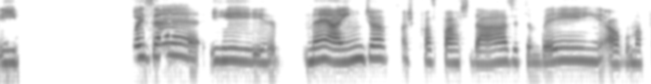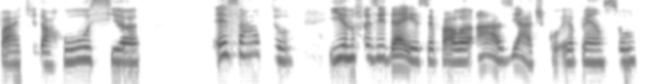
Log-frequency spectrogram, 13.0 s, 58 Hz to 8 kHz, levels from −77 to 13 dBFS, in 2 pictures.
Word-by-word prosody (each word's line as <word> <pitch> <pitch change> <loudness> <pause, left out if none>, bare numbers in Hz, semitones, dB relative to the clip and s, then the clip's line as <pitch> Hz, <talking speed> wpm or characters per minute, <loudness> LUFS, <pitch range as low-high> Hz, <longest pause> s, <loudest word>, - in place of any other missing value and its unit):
E 210 0 +1 1.1
Pois 275 0 +3
é. 310 0 +3
E 235 -2 -2 0.3
né, 235 +2 +5
a 220 -1 +9
Índia, 265 +3 0
acho - - -8
que - - -42
faz 220 0 -6
parte 210 +1 -2
da 200 +1 +1
Ásia 225 -1 -3
também, 230 - -4
alguma 200 +1 -3
parte 195 -1 -2
da 190 - +3
Rússia. 220 0 -1 0.8
Exato. 320 -6 -1 0.3
E 255 +3 +2
eu 275 - +4
não 270 - -3
fazia 275 -1 +1
ideia, 230 - +5
você 230 0 -2
fala: 220 0 +4
"Ah, - - +2
asiático", 455 - -3
eu 215 - -5
penso 215 +1 -3
230 Hz, 140 wpm, -25 LUFS, 215-260 Hz, 1.1 s, a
